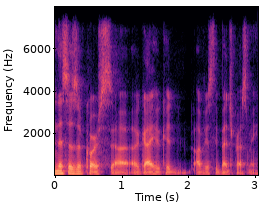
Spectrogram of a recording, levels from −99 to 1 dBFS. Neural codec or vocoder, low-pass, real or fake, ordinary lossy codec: none; 7.2 kHz; real; Opus, 64 kbps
